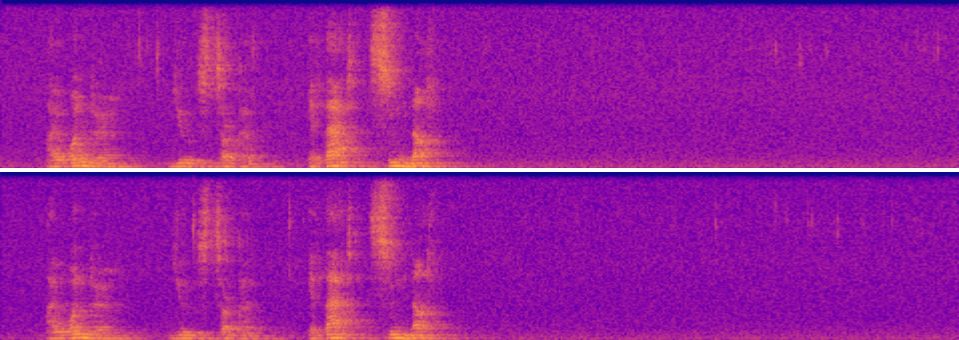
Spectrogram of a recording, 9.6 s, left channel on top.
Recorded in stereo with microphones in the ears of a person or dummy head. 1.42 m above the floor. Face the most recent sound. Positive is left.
turn(degrees=15)  # may be behind; listen again after turning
